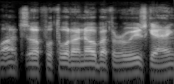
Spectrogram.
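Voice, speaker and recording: A man does a raspy put-on character voice at a fairly low pitch and a fairly quick pace. The recording is very clean, with a silent background. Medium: actual play. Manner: careful, hedging.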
